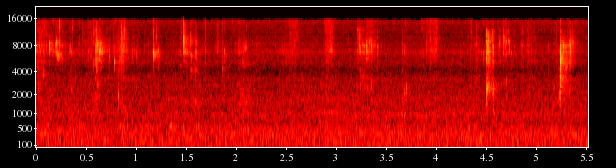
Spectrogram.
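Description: A person chewing a mouthful of food: faint, scattered wet mouth clicks and smacks, a couple a little sharper near the end.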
